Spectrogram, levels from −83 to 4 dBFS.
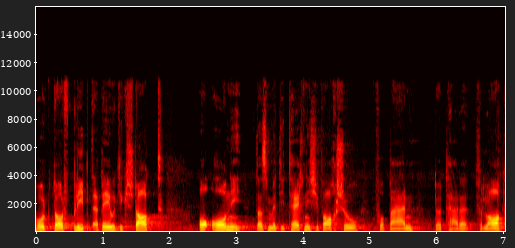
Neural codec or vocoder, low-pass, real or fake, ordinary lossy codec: none; 10.8 kHz; real; none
